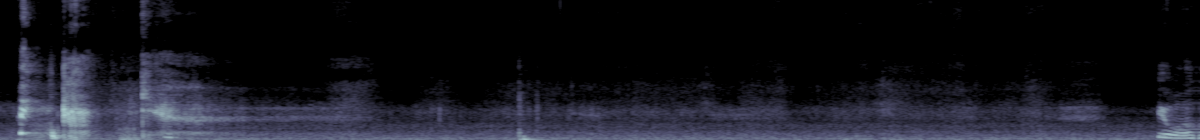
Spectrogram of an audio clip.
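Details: Quick bursts of sharp, explosive sneezing at the start, then quiet room noise with a small noise near the end; ordinary sneezes.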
